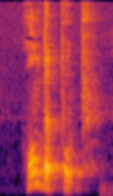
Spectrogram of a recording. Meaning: dog dirt, dog shit
- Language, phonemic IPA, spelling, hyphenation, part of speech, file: Dutch, /ˈɦɔn.də(n)ˌpup/, hondenpoep, hon‧den‧poep, noun, Nl-hondenpoep.ogg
